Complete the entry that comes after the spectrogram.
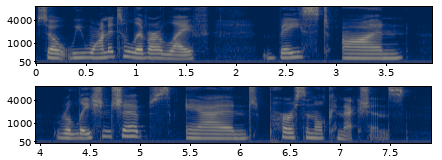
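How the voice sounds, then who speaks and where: A woman's voice sits at a medium pitch and moves at a fairly slow pace with fairly even intonation. It is a plain, everyday voice, recorded very cleanly against a silent background. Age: 20s. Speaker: podcast co-host. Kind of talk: casual chat.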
